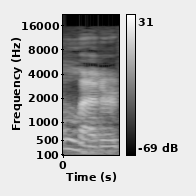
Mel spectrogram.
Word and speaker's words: letter: another very well-known difference the pronunciation of the letter T between bowel sounds the English people say it the way you would expect but the Americans say it more like duh listen again to how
